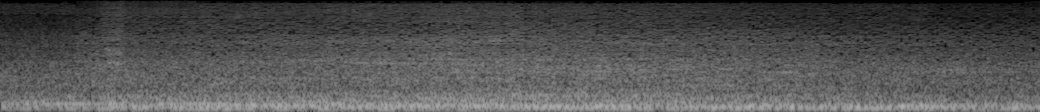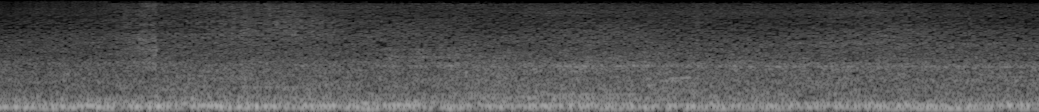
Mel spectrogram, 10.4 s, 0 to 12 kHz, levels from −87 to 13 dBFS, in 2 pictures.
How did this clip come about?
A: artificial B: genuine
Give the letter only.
B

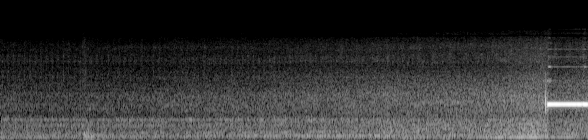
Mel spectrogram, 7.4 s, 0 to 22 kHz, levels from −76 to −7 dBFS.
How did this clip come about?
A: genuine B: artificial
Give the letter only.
A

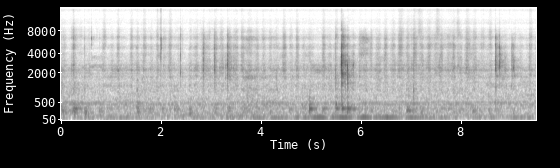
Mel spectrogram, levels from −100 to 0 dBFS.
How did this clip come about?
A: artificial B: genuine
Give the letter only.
A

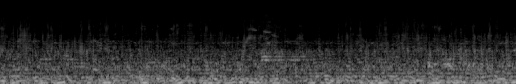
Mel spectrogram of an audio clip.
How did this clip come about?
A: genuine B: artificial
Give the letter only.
B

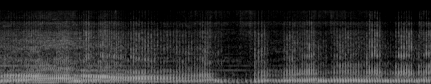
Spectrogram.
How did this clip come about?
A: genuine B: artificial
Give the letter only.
A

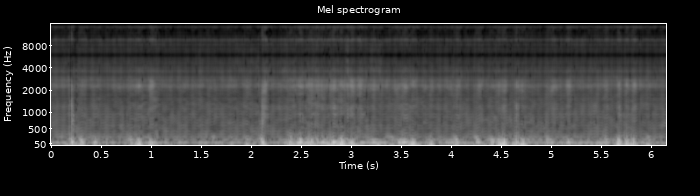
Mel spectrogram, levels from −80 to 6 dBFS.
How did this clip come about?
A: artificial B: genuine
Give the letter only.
A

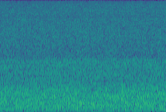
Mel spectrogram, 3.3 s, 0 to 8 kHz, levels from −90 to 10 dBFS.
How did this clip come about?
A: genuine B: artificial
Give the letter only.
A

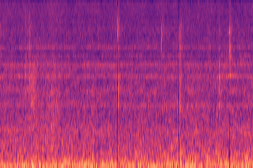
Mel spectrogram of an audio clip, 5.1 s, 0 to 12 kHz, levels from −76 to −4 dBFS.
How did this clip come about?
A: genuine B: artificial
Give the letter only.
B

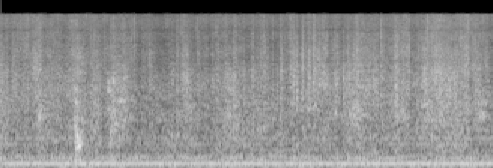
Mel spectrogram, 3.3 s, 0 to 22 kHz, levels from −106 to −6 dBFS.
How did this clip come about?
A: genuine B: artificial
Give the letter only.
A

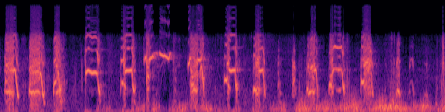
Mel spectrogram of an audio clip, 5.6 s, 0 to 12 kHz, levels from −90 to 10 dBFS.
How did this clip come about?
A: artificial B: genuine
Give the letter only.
B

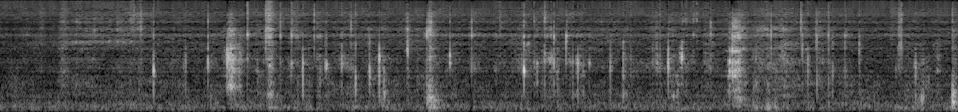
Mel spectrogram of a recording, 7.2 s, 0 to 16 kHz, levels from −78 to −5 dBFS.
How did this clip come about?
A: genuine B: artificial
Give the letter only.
B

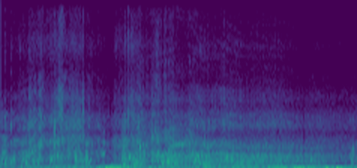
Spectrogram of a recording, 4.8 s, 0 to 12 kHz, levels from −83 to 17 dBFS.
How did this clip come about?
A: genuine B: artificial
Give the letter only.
A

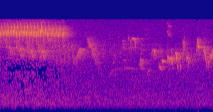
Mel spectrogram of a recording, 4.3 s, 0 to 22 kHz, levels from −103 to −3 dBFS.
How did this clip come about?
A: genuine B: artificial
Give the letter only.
A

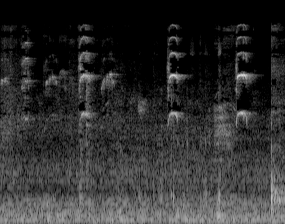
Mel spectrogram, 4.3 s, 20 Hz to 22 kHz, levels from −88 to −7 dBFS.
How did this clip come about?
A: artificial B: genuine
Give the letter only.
B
